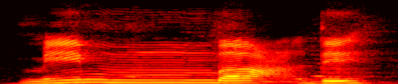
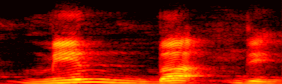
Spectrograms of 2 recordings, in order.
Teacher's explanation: Cara membacanya adalah dengung. Ba-nya ini seperti menjadi huruf mim. Jadi mim ba'di, bukan min ba'di. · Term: iqlab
